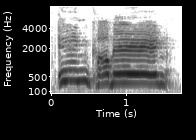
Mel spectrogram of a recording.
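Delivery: long, loud drawn-out call; yelled. Acted. Grandpa warning Frank from the porch, a long loud yell. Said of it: "he yelled".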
